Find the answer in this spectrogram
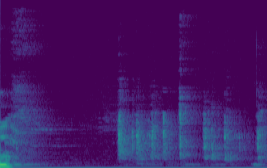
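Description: Computer keyboard typing: a quick run of light keystrokes starting about a second in.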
